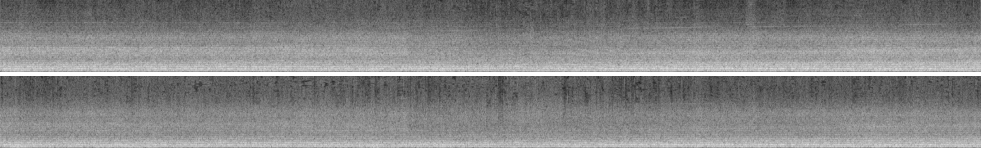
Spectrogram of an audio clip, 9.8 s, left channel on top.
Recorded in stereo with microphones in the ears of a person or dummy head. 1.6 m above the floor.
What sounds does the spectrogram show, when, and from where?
0.0 s an aircraft: 60° left (ahead or behind)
